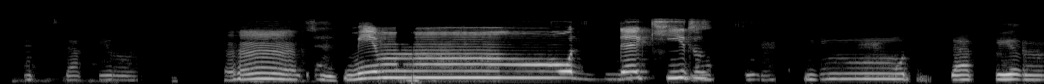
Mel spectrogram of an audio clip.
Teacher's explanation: Ya, jadi roknya tipis kir, tapi dia tetap ngalir. Ada alirannya kir, ada sedikit, ada kir, gitu ya.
